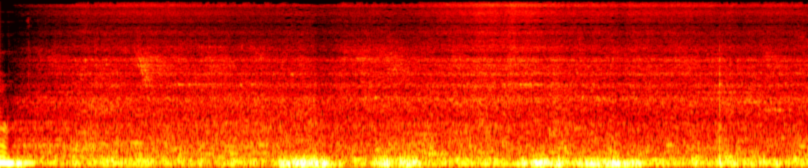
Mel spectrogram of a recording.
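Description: Steady rushing noise, like wind on the microphone, with faint muffled voices in the background a few times.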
